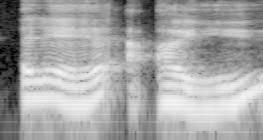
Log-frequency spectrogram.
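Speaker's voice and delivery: put-on hinting at a heavy French accent on "Hello, how are you?"; a light imitation of a French actor's English accent. Co-host imitating Christopher Lambert's heavy French accent. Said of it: "very heavy French accent".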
